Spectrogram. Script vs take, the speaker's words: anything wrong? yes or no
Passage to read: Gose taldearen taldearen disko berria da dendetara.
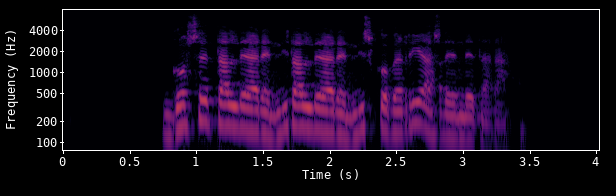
no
